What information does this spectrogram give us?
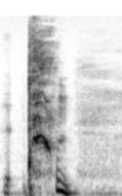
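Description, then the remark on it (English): A pair of quick, raspy coughs close together, the first sharper and louder, the second shorter and lower, with no talking around them. “You may know Cough Cough, famous actor.”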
